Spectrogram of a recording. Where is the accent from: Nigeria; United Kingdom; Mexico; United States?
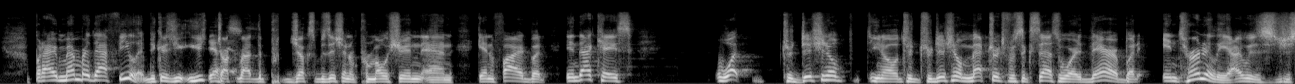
Nigeria; But so I shared with you that I'm from Nigeria, but I don't know if you know that I grew up in 5 countries and 4 continents.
